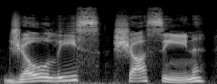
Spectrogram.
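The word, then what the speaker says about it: Jhoulys Chacín: Pat, we talked in the first segment about the Twins' new addition, which we decided is pronounced Joelys Chacin.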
